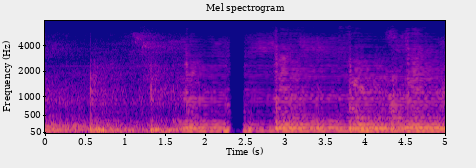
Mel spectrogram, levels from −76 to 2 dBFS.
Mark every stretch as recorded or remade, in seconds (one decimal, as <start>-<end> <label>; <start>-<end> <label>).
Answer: 0.0-1.7 recorded; 1.7-5.0 remade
